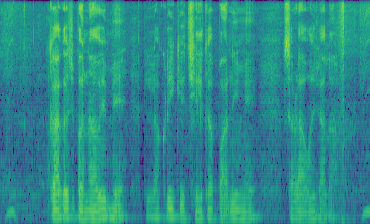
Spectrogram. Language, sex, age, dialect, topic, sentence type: Bhojpuri, male, 18-24, Southern / Standard, agriculture, statement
